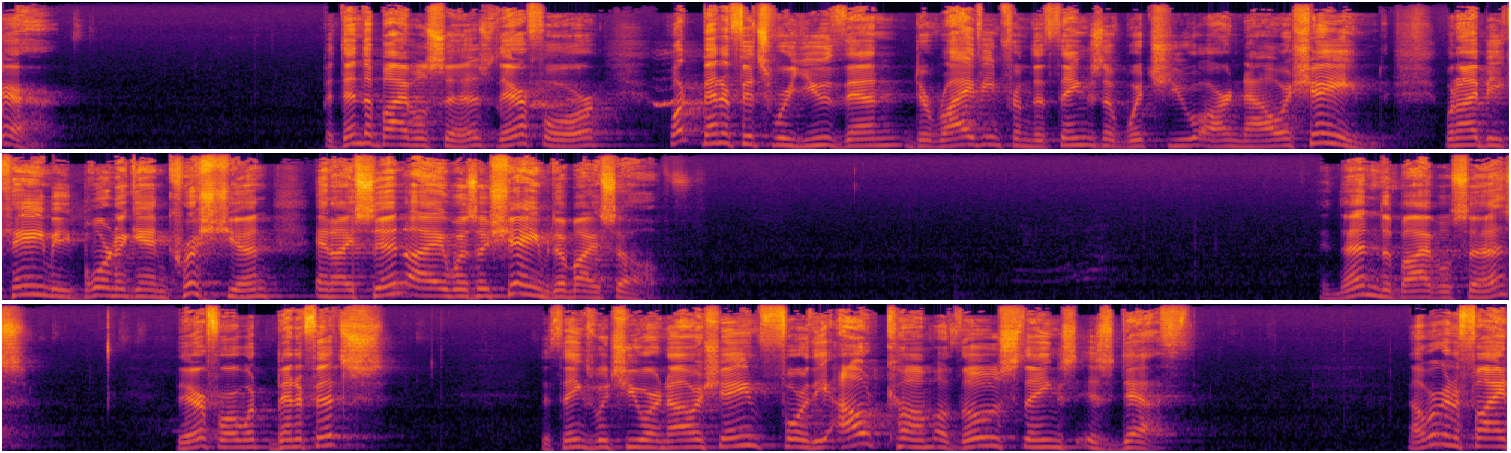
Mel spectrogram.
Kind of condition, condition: setting, large echoing room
